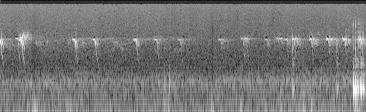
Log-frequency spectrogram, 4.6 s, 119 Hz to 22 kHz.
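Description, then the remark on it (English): Type 2 red crossbill calls from several birds: a steady series of short, sharp kip notes repeating every fraction of a second, fairly faint over a soft background hiss, with no one talking. “And there's still quite a few crossbills around all type 2s.”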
